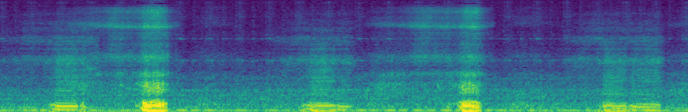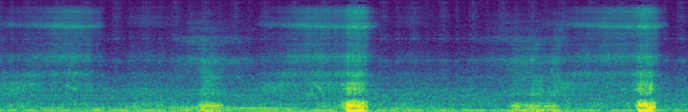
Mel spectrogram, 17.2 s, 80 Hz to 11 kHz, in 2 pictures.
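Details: Adult woman (mother) asleep, recorded for ASMR: soft snoring, about 16 breaths a minute, alternating a low rumble with a short snort on each breath, over steady room hum.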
